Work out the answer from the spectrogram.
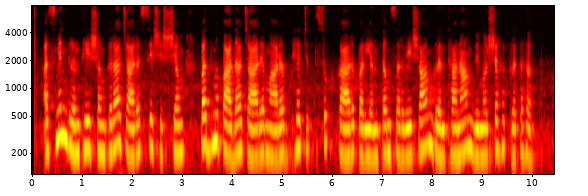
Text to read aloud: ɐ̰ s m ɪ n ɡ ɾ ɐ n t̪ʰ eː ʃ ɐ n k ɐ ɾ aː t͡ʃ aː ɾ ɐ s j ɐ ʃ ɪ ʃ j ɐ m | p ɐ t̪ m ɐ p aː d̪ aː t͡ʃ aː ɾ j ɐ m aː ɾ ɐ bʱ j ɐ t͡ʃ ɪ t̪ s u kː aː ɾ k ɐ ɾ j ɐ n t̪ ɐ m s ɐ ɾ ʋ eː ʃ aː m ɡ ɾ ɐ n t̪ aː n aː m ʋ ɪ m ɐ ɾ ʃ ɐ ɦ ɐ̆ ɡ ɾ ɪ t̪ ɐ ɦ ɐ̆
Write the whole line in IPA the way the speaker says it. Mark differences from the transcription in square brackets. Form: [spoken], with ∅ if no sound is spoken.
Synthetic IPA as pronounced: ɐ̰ s m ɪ n ɡ ɾ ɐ n t̪ʰ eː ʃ ɐ [ŋ] k ɐ ɾ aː t͡ʃ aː ɾ ɐ s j ɐ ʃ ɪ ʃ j ɐ m | p ɐ [d̪] m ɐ p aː d̪ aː t͡ʃ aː ɾ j ɐ m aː ɾ ɐ bʱ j ɐ t͡ʃ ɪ t̪ s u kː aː ɾ [p] ɐ ɾ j ɐ n t̪ ɐ m s ɐ ɾ ʋ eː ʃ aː m ɡ ɾ ɐ n [t̪ʰ] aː n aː m ʋ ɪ m ɐ ɾ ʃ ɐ ɦ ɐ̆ [k] ɾ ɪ t̪ ɐ ɦ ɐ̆

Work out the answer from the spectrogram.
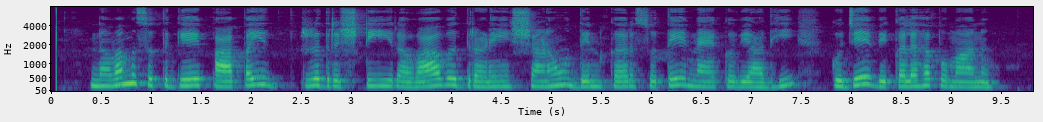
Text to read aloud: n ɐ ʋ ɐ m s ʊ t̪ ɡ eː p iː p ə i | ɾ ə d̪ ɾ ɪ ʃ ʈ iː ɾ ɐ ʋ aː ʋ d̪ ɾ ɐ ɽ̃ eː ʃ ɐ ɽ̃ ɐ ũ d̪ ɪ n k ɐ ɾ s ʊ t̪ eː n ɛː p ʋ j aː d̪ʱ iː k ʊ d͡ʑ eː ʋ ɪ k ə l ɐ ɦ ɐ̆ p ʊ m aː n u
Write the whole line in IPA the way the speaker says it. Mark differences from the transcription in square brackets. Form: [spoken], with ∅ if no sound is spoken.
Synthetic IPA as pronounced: n ɐ ʋ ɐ m s ʊ t̪ ɡ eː p [aː] p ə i | ɾ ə d̪ ɾ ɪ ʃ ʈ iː ɾ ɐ ʋ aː ʋ d̪ ɾ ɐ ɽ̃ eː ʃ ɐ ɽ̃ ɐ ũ d̪ ɪ n k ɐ ɾ s ʊ t̪ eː n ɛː [k] ʋ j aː d̪ʱ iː k ʊ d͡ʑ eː ʋ ɪ k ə l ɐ ɦ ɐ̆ p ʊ m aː n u

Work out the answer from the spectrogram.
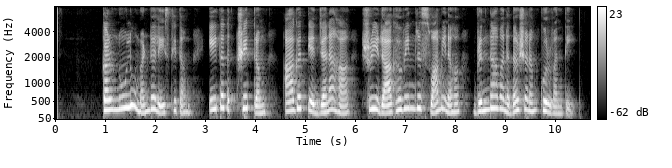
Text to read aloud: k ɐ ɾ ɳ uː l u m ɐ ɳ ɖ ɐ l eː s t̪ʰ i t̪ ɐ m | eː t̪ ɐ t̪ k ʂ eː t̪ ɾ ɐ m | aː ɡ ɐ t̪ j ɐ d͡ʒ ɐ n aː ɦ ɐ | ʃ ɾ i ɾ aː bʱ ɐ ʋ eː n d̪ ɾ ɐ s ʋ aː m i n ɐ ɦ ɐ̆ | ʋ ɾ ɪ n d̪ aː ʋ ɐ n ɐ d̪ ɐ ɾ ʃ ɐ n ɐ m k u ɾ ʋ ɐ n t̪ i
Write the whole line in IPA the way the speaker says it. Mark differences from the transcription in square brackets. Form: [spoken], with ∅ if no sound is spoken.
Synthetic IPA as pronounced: k ɐ ɾ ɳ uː l u m ɐ ɳ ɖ ɐ l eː s t̪ʰ i t̪ ɐ m | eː t̪ ɐ t̪ k ʂ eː t̪ ɾ ɐ m | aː ɡ ɐ t̪ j ɐ d͡ʒ ɐ n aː ɦ ɐ | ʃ ɾ [iː] ɾ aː [ɡʱ] ɐ ʋ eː n d̪ ɾ ɐ s ʋ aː m i n ɐ ɦ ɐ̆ | ʋ ɾ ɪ n d̪ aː ʋ ɐ n ɐ d̪ ɐ ɾ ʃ ɐ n ɐ m k u ɾ ʋ ɐ n t̪ i

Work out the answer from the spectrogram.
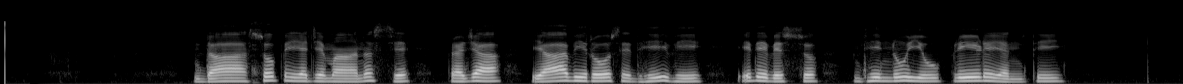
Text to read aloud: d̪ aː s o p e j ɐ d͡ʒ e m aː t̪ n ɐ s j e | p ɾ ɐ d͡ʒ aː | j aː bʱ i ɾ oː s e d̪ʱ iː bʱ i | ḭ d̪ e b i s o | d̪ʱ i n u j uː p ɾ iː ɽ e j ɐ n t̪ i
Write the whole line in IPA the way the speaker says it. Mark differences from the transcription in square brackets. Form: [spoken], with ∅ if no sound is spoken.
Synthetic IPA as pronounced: d̪ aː s o p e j ɐ d͡ʒ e m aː [∅] n ɐ s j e | p ɾ ɐ d͡ʒ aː | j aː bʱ i ɾ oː s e d̪ʱ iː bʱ i | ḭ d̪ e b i s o | d̪ʱ i n u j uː p ɾ iː ɽ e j ɐ n t̪ i

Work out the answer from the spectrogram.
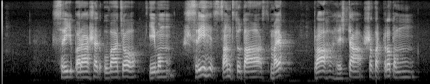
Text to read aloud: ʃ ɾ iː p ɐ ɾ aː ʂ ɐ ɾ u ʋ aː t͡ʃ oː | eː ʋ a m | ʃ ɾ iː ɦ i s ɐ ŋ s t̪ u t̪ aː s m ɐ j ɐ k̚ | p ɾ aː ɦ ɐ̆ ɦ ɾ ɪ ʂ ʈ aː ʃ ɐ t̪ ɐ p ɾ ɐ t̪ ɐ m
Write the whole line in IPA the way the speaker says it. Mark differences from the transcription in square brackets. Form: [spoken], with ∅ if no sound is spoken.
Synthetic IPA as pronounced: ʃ ɾ iː p ɐ ɾ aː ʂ ɐ ɾ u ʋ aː t͡ʃ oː | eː ʋ [ɐ] m | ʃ ɾ iː ɦ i s ɐ ŋ s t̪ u t̪ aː s m ɐ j ɐ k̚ | p ɾ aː ɦ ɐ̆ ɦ ɾ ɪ ʂ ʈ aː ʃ ɐ t̪ ɐ [k] ɾ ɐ t̪ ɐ m

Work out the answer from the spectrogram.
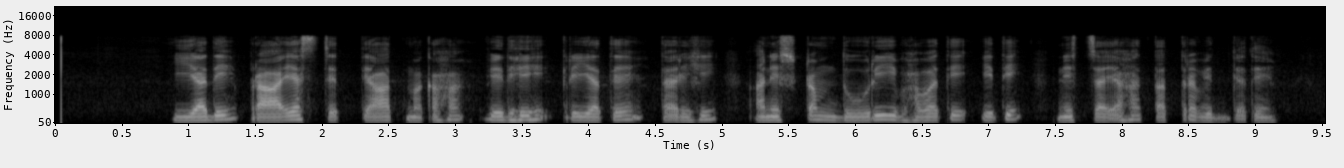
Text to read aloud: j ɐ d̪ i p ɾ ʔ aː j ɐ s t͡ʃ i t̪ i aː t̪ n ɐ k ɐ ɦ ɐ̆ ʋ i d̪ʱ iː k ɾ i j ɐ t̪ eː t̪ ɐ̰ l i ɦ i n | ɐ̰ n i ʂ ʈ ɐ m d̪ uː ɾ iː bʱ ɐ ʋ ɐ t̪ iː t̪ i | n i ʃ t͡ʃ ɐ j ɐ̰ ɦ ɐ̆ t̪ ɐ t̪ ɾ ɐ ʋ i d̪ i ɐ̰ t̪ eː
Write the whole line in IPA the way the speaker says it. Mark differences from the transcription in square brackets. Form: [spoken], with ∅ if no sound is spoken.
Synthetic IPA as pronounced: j ɐ d̪ i p ɾ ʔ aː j ɐ s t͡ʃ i t̪ [j] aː t̪ [m] ɐ k ɐ ɦ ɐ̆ ʋ i d̪ʱ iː k ɾ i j ɐ t̪ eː t̪ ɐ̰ [ɾ] i ɦ i [∅] | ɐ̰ n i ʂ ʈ ɐ m d̪ uː ɾ iː bʱ ɐ ʋ ɐ t̪ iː t̪ i | n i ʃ t͡ʃ ɐ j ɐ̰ ɦ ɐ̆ t̪ ɐ t̪ ɾ ɐ ʋ i d̪ [j] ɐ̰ t̪ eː

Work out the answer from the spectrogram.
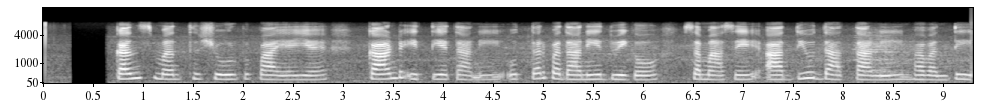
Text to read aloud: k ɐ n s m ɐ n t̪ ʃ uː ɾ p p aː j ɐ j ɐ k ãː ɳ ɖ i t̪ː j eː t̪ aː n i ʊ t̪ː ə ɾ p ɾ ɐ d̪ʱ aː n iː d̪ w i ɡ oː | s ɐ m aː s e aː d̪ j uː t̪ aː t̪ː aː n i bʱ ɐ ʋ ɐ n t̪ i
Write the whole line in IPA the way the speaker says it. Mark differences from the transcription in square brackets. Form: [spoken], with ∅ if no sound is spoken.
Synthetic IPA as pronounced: k ɐ n s m ɐ n [t̪ʰ] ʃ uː ɾ p p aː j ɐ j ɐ k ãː ɳ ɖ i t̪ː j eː t̪ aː n i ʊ t̪ː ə ɾ p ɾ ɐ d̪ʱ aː n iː d̪ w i ɡ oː | s ɐ m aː s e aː d̪ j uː [d̪] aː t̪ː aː n i bʱ ɐ ʋ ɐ n t̪ i

